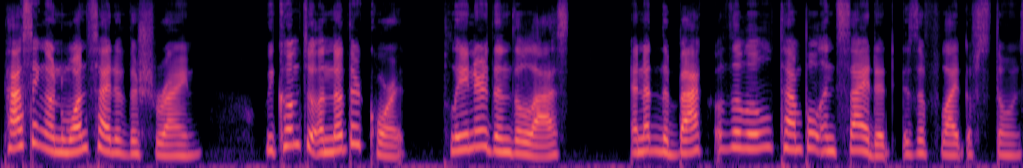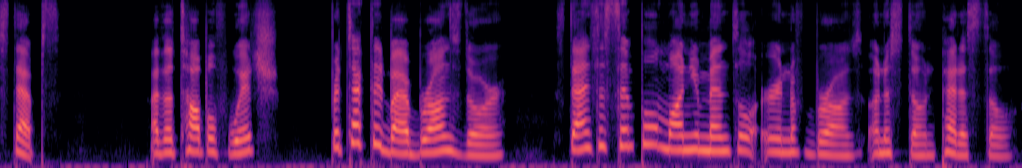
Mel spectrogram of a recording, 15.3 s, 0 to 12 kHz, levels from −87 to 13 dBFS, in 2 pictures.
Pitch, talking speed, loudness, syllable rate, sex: 240 Hz, 205 wpm, -22 LUFS, 5.9 syllables/s, female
